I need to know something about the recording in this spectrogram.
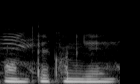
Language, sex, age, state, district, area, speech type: Santali, male, 45-60, Odisha, Mayurbhanj, rural, spontaneous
